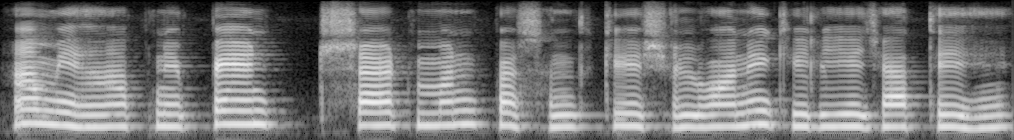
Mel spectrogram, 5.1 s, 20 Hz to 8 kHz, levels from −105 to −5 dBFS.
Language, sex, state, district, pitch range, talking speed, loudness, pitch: Hindi, male, Uttar Pradesh, Varanasi, 220-250 Hz, 140 wpm, -18 LUFS, 225 Hz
